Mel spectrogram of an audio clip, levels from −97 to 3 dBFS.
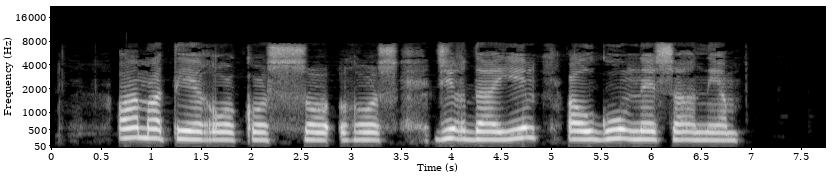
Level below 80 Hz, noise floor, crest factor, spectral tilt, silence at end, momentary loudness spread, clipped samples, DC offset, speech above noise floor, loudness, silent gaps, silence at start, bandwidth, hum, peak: -70 dBFS; -58 dBFS; 14 dB; -5 dB/octave; 0.9 s; 11 LU; under 0.1%; under 0.1%; 45 dB; -14 LUFS; none; 0.7 s; 7.8 kHz; none; 0 dBFS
